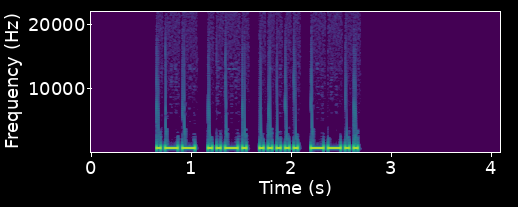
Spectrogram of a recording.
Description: Morse code, heard as a keyed tone, about 27 wpm, 700 Hz. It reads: WF5Z
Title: USA Call Signs - 4 Characters - Repeated 3x - 28wpm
